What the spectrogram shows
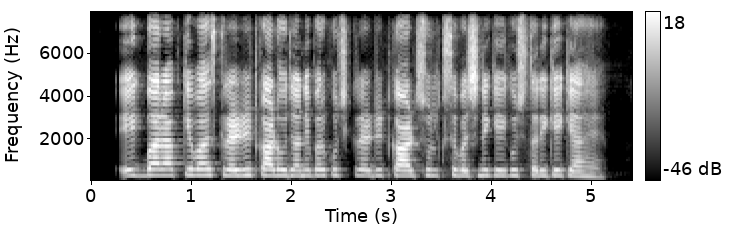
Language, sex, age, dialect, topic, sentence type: Hindi, female, 18-24, Hindustani Malvi Khadi Boli, banking, question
